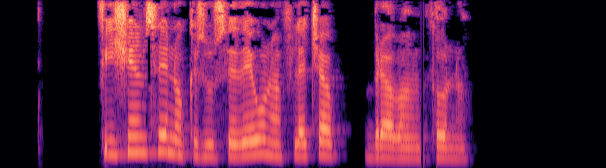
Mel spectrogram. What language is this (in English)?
Galician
